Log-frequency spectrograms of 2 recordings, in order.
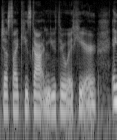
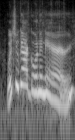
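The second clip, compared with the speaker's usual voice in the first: playful; 11 semitones higher, 6 dB louder than usual. Real, not acted. Teasing about hidden gifts.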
